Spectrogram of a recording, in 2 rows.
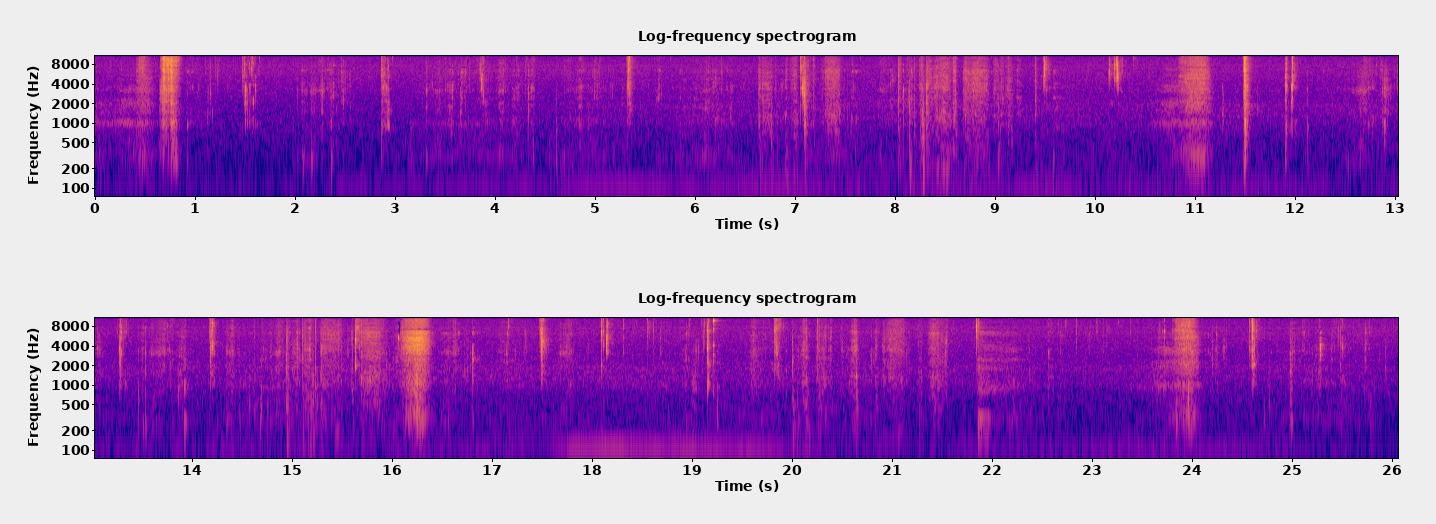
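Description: Close-miked chewing and biting of instant ramen noodles, with many small wet clicks and a few sharper, louder mouth sounds, the loudest about 16 seconds in. A low rumble runs underneath, strongest about two-thirds of the way through.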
